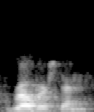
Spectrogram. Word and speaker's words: Roberson: By the way, his name is pronounced Roberson, as in row, row, row your boat.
